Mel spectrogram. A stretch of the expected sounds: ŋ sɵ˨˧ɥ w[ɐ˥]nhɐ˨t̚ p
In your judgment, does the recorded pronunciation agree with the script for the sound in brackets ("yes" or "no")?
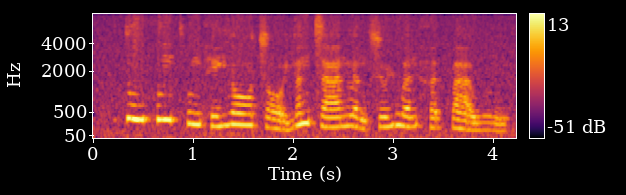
no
